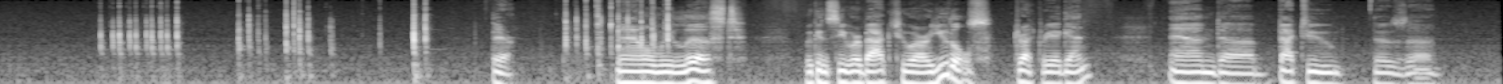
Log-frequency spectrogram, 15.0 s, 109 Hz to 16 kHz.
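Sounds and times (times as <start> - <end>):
keyboard keys clicking: 1.0 - 4.4, 5.7 - 6.8
man speaking: 4.9 - 5.2, 6.2 - 7.5, 11.7 - 14.5.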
